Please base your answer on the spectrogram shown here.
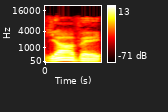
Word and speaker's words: Yahweh: It is supposed by some that Yahweh is the proper pronunciation of this word, but as the first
